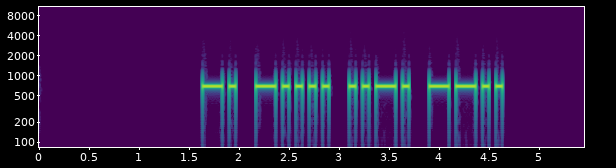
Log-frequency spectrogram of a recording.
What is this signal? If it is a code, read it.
Morse code, heard as a keyed tone, about 18 wpm, 700 Hz. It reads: N6FZ
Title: Speed Racing - USA 1x2 Call Signs 15wpm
